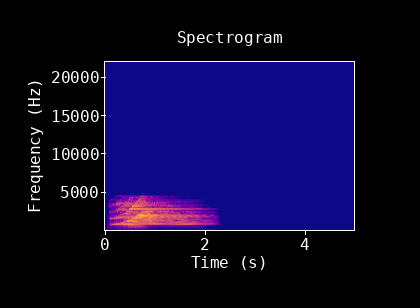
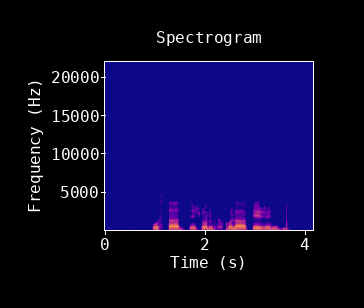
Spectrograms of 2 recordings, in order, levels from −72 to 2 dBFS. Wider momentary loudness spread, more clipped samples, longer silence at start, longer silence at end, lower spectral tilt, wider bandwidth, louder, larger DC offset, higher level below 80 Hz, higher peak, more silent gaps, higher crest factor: first, 20 LU vs 15 LU; neither; second, 0.1 s vs 0.95 s; first, 2.85 s vs 0.5 s; second, -1.5 dB/octave vs -10 dB/octave; about the same, 5 kHz vs 4.7 kHz; first, -15 LUFS vs -27 LUFS; neither; about the same, -70 dBFS vs -66 dBFS; first, 0 dBFS vs -10 dBFS; second, none vs 1.18-1.25 s, 1.60-1.68 s, 2.87-2.94 s; about the same, 22 dB vs 18 dB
